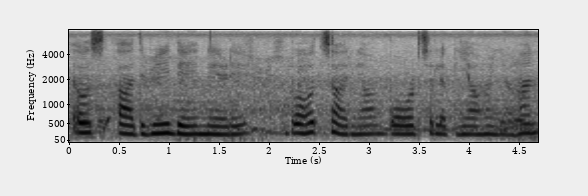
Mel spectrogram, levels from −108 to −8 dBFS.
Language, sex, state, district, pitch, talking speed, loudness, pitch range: Punjabi, female, Punjab, Kapurthala, 225 Hz, 125 wpm, -15 LUFS, 215-250 Hz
